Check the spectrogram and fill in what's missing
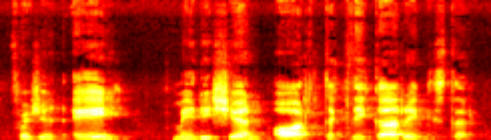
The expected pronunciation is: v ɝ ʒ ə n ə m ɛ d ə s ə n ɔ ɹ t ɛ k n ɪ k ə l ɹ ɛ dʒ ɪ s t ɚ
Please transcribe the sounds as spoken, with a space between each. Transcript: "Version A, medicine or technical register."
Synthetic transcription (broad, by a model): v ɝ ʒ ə n ə m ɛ d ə ʃ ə n ɔ ɹ t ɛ k n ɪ k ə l ɹ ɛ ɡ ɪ s t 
